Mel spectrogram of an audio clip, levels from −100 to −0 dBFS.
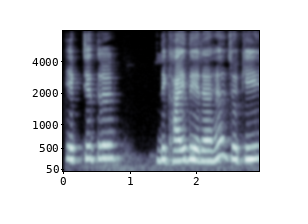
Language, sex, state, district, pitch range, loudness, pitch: Hindi, female, Uttar Pradesh, Muzaffarnagar, 245-275 Hz, -16 LUFS, 255 Hz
